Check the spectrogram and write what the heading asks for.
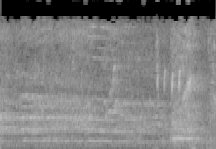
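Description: A crowd of caged budgerigars chattering, many overlapping chirps and warbles at once, a little louder near the end.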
